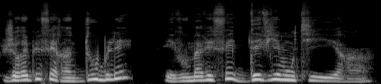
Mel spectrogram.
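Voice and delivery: ordinary delivery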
